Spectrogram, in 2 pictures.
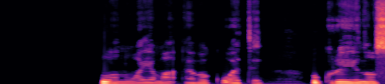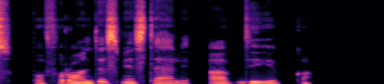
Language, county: Lithuanian, Klaipėda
